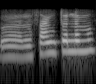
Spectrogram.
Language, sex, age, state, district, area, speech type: Marathi, female, 30-45, Maharashtra, Washim, rural, conversation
